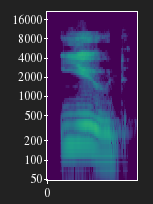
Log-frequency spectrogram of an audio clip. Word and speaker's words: you'd: Notice you, the sound continues a little bit more, and you'd, when I add the D, which represents the contraction of you would, you'd, the sound closes because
